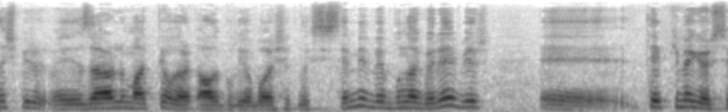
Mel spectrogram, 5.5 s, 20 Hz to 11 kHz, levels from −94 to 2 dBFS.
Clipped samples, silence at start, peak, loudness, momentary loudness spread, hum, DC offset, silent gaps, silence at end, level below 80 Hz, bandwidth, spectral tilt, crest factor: under 0.1%; 0 s; -8 dBFS; -25 LUFS; 12 LU; none; under 0.1%; none; 0 s; -60 dBFS; 10 kHz; -5.5 dB/octave; 18 dB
